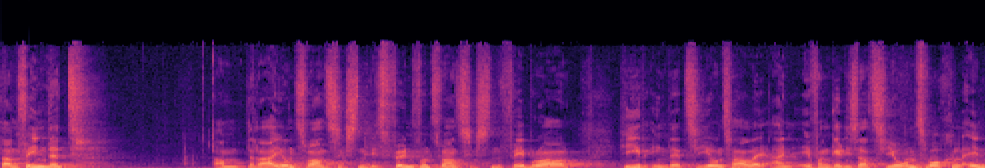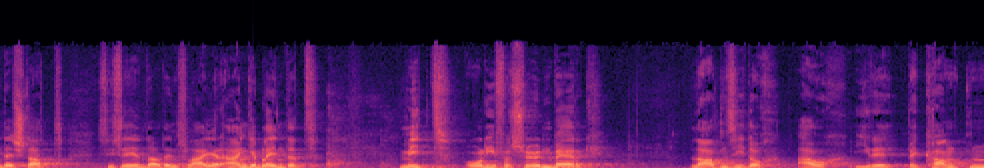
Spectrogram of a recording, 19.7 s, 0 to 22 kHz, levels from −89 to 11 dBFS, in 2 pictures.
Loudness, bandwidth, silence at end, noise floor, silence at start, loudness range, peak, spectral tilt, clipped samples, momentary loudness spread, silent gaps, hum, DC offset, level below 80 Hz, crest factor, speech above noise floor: -14 LUFS; 17 kHz; 0 s; -43 dBFS; 0 s; 2 LU; 0 dBFS; -5.5 dB/octave; under 0.1%; 12 LU; none; none; under 0.1%; -46 dBFS; 14 dB; 29 dB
